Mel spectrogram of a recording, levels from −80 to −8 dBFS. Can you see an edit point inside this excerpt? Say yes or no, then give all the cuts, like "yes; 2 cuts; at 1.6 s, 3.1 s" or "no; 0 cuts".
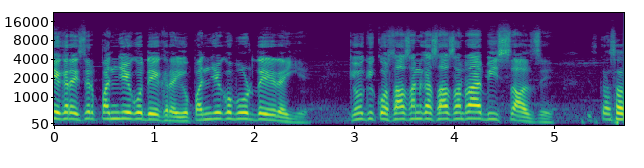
no; 0 cuts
